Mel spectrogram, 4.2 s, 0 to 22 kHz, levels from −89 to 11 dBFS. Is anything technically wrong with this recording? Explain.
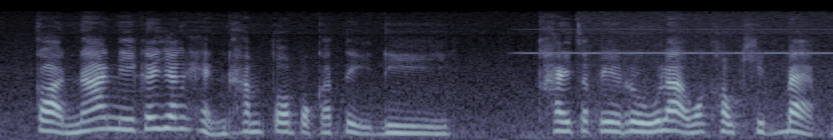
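Yes, two things stand out. From 0.01 to 0.13 s there's comfort noise in place of the background: for about 120 ms the real room tone gives way to a smooth, featureless hiss, about 2 dB quieter. It's likely discontinuous transmission, which fits Opus DTX, where the receiver fills the gap with synthetic noise.

From 2.47 s to the end there's a feedback whistle, a thin, steady tone at 4.6 kHz sitting roughly 20 dB under the speech and swelling and fading slowly. It's likely a speaker-to-mic loop hovering right at the edge of feedback, while the room noise picks up around 3 s.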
